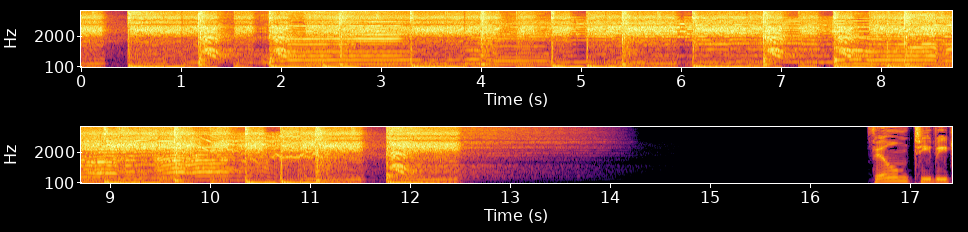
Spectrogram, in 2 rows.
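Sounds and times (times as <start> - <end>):
energetic powerful indie rock music: 0.0 - 12.8.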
